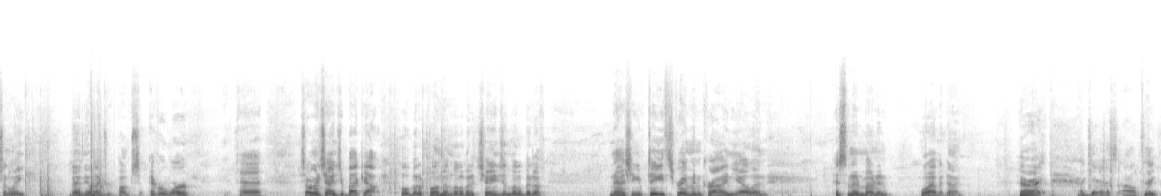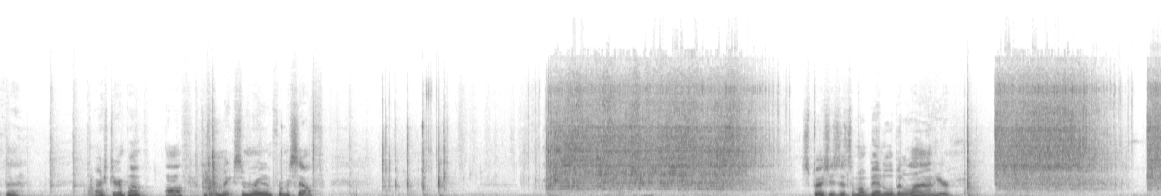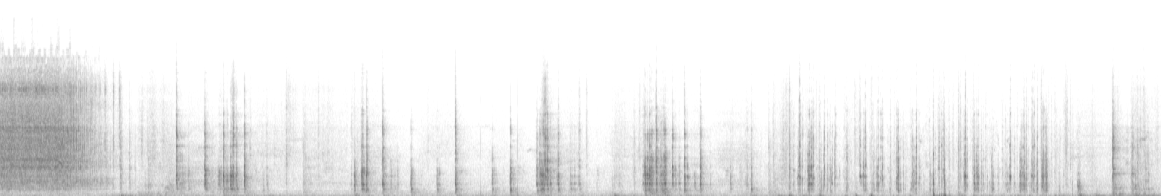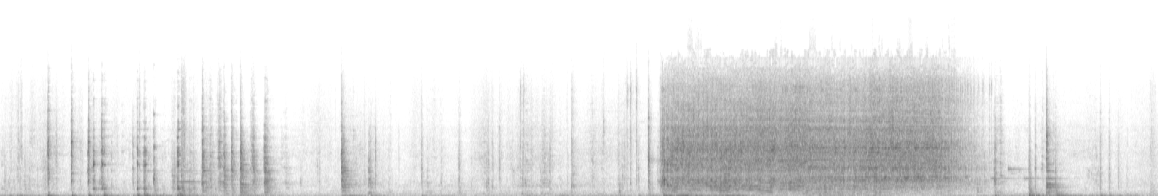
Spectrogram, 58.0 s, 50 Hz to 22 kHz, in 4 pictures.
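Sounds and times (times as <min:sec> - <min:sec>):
hand ratchet clicking: 0:21.2 - 0:24.4, 0:27.0 - 0:30.6, 0:51.7 - 0:56.2
power tool bursts: 0:21.2 - 0:24.5, 0:27.0 - 0:30.5, 0:51.8 - 0:56.2.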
